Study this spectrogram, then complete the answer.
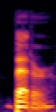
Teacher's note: In more formal British speech, the T stays crisp and clear, better, fully pronounced.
